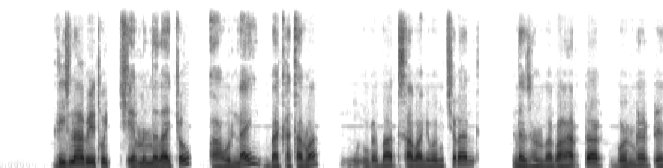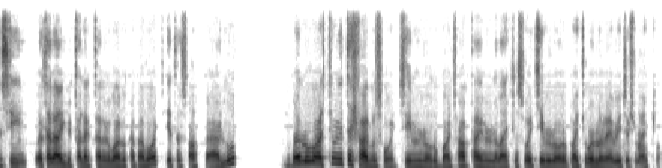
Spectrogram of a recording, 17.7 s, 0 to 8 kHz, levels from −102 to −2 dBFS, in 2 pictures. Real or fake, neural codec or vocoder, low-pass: fake; codec, 16 kHz, 2 kbps, FunCodec, trained on LibriTTS, 25 frames a second; 7.2 kHz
